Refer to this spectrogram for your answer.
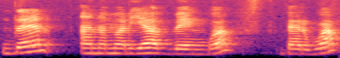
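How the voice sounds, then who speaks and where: At a fairly slow pace, a woman speaks with a bright, sharp tone at a fairly high pitch and ordinary pitch variation. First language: Spanish. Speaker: book vlogger. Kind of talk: casual book haul talk. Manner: halting.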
